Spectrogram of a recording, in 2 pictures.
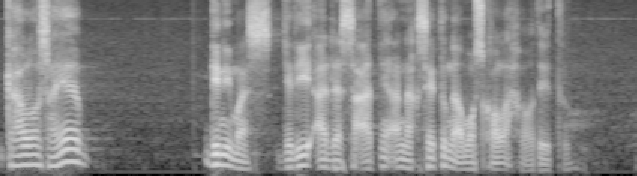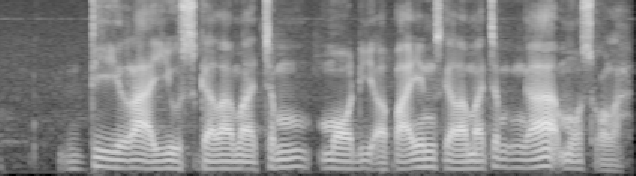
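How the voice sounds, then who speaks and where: A man's voice: deep voice, moderate pace. A middle-aged man on a stage panel, telling a rambling personal story and correcting himself as he goes. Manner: rambling, self-correcting anecdote. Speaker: panel guest. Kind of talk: live stage talk.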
